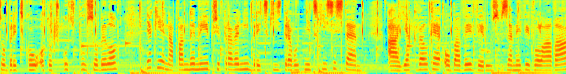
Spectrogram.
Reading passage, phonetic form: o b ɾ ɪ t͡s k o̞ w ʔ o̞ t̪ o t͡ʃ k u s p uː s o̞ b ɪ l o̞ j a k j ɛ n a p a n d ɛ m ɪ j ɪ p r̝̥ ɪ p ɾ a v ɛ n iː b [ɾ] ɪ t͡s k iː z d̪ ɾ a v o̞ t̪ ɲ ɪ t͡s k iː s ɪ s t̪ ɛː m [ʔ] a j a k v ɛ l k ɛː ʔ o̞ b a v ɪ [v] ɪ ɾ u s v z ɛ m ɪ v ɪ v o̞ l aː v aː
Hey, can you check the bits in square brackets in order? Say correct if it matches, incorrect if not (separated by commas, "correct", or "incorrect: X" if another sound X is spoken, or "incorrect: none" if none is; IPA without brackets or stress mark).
correct, correct, correct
